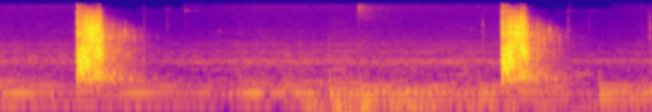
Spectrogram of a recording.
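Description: A handgun fires a loud shot that echoes across open ground.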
